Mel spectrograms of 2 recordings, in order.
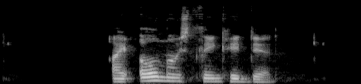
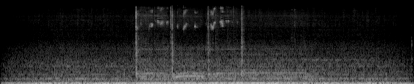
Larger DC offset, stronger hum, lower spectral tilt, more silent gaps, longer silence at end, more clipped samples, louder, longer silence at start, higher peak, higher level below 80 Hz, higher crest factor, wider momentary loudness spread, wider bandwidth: neither; neither; about the same, -4.5 dB/octave vs -4.5 dB/octave; neither; first, 0.9 s vs 0 s; neither; first, -20 LUFS vs -30 LUFS; first, 1.1 s vs 0 s; first, -4 dBFS vs -8 dBFS; second, -68 dBFS vs -28 dBFS; about the same, 18 dB vs 18 dB; about the same, 9 LU vs 9 LU; about the same, 16 kHz vs 16.5 kHz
